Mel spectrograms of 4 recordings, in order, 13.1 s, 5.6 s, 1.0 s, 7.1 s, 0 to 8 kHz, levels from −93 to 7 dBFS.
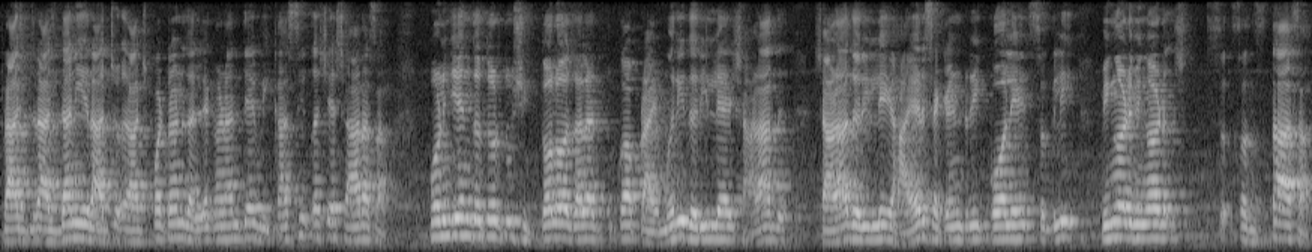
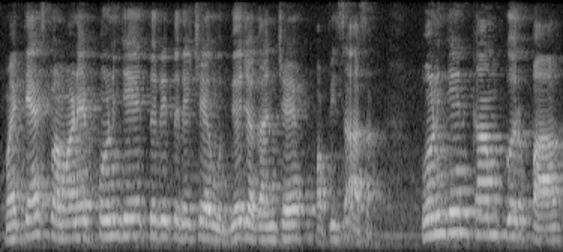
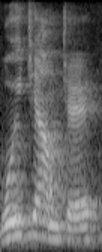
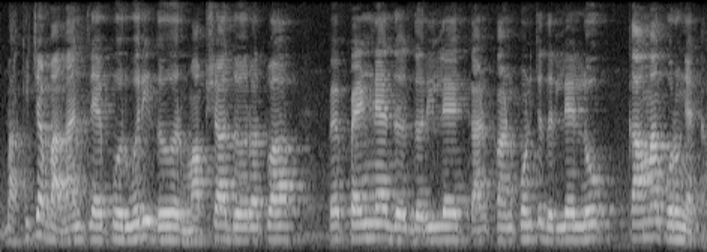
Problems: constant background noise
